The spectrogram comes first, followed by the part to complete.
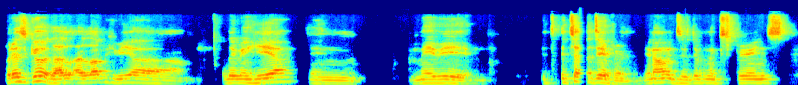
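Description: Mexican man speaking halting English. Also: medium pitch, dark tone, poor audio. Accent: Mexican Spanish. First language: Spanish. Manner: halting, searching for English words, many restarts. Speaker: football player. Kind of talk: press conference answers.

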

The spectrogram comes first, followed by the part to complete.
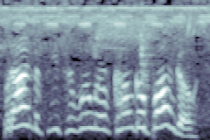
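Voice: high voice, expressive, quick pace, crowd noise. A performer voicing a young, eager, petulant male ape heir with a whiny, insistent manner. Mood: frustrated. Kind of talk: animated voice acting in a game parody.

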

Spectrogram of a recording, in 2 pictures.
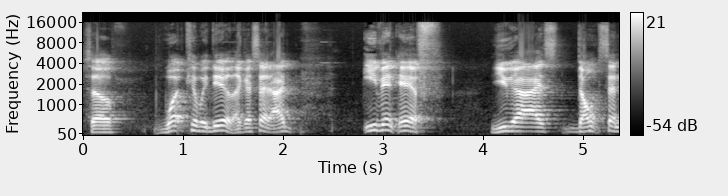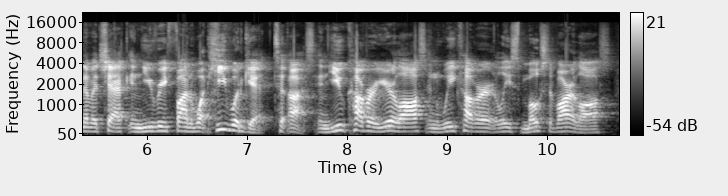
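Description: A man's voice: mid-range voice, moderate pace. A man, a storage unit buyer arguing his case, frustrated and rambling, repeating himself as he pushes his point. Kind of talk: heated phone argument.

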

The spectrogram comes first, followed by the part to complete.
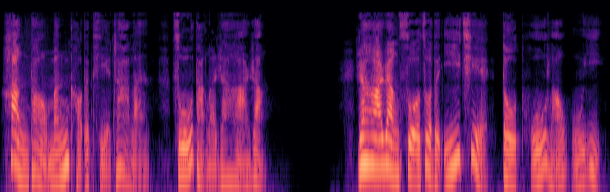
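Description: A man reading a novel aloud as a dramatic, deliberate audiobook narrator. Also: on the high side, sing-song, slightly rough, no room sound, clean studio sound.

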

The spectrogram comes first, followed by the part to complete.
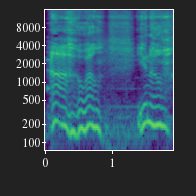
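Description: High-voiced, nervous impostor. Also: male voice, takes it slowly, warm tone. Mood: nervous, bluffing. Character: nervous male impostor posing as a guard. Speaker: game character voice. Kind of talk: scripted video game dialogue. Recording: music behind the voice.

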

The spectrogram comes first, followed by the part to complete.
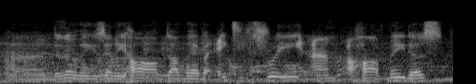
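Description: A man giving live, measured commentary on a ski jumping competition, explaining scores and distances with pauses and fillers. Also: medium pitch, fairly even intonation. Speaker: sports commentator.

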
